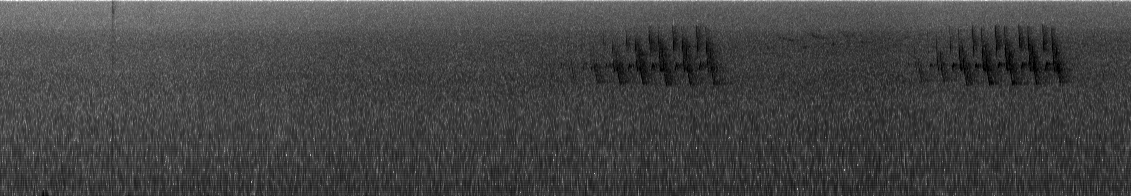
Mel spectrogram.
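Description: A Blackburnian warbler gives two brief, very high, thin bursts of song, well apart. Both are faint over a steady hiss of background noise.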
